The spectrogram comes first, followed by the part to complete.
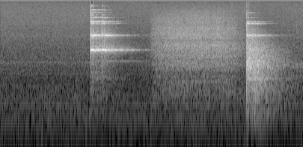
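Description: Two sharp clinking knocks about two seconds apart, as a hard object is struck. The first rings briefly with a high tone, and a steady hiss of about a second follows each knock.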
